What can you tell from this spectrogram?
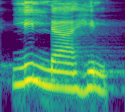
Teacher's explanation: اللہ سے پہلے زیر ہے، لام کے نیچے زیر ہے، تو ہم اس اللہ کے لفظ کو باریک پڑھیں گے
